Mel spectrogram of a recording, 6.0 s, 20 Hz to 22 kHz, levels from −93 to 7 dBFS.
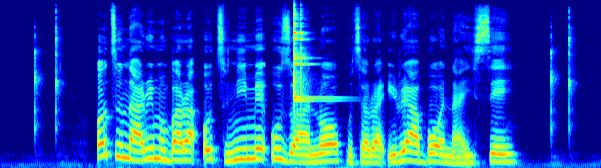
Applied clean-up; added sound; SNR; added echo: none; Chink, clink; 8 dB; none.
